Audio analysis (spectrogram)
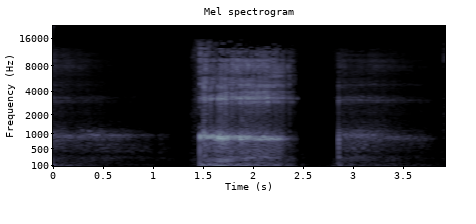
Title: Snoring compilation 105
